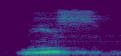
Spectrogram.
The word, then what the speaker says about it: Nees: Is Nees how I pronounce it, or is it Nias? Nees? Okay.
